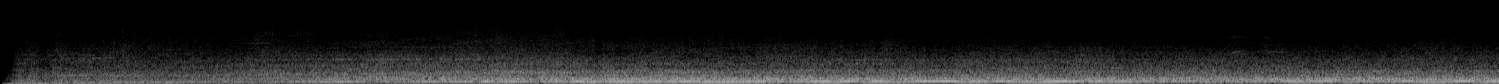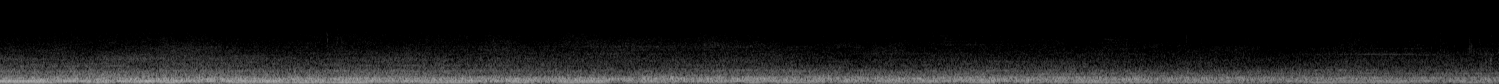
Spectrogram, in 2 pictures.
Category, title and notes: Soundscapes > Other
pneumatic boat going away
pneumatic boat with 600cc engine is going away. Then we discover the lapping on the concrete pier.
